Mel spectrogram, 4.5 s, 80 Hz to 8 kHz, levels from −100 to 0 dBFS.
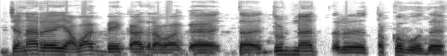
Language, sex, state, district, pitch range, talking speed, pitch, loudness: Kannada, male, Karnataka, Dharwad, 110-135 Hz, 105 wpm, 115 Hz, -12 LUFS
